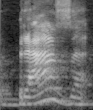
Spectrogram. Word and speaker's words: brasa: E na palavra brasa, essa mesma letra, ela recebe o som de Z.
